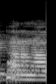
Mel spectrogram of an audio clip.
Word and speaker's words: Paraná: Por que Paraná leva acento? Porque é uma oxítona. A sílaba tônica mais forte é a última e termina em A.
